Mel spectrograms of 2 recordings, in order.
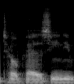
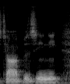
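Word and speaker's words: Toppazzini: from that 59 game i was pronouncing it topazzini but it's toppazini i may pronounce some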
